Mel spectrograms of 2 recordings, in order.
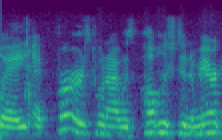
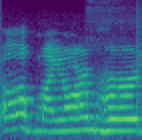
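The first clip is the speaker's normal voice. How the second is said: complaining, slow, drawn-out motherly voice; 4 semitones higher than usual. Retelling what mother said when the sons walked in: impression of mother. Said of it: "I'm gonna do an impression of my mother".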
